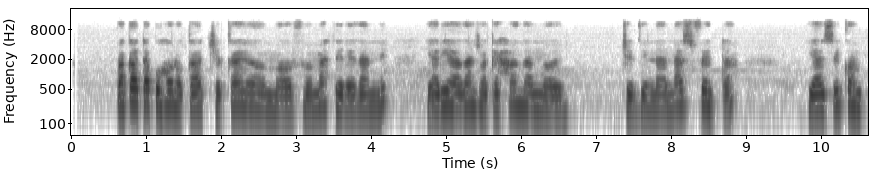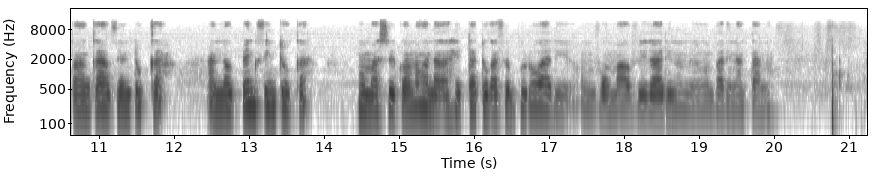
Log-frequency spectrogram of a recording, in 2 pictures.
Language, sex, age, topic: Oshiwambo, female, 25-35, finance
